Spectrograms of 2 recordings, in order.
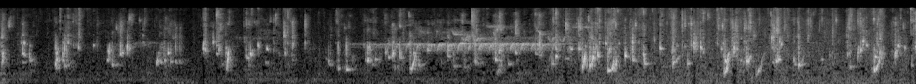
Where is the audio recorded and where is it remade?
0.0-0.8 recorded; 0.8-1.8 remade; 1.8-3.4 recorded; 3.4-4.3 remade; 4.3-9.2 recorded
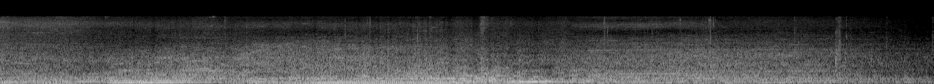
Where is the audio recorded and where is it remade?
0.0-2.4 recorded; 2.4-2.9 remade; 2.9-4.5 recorded; 4.5-5.7 remade; 5.7-9.3 recorded

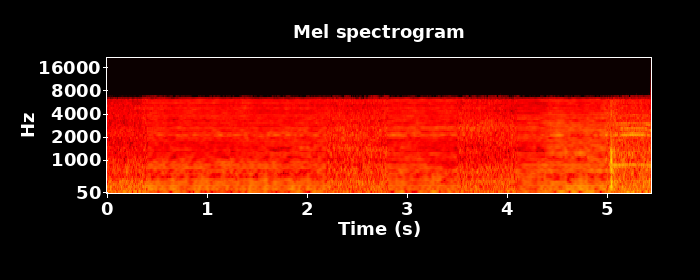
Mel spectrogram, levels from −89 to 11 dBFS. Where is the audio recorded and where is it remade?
0.0-0.4 recorded; 0.4-2.2 remade; 2.2-2.8 recorded; 2.8-3.5 remade; 3.5-4.1 recorded; 4.1-5.0 remade; 5.0-5.4 recorded

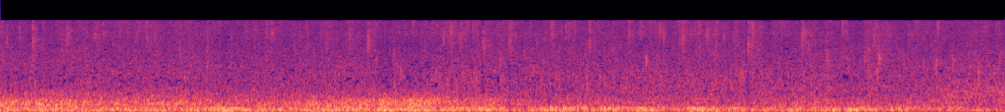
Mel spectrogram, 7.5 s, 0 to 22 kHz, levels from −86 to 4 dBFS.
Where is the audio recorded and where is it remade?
0.0-7.5 recorded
